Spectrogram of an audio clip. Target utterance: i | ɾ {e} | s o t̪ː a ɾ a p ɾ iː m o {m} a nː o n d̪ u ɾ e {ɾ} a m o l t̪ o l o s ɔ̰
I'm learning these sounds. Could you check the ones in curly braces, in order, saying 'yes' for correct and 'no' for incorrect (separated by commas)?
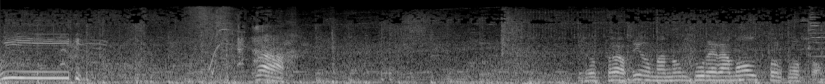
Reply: no, yes, yes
